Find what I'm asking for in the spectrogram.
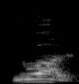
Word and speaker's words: New Orleans: Did I say it right? – New Orleans? – Yeah, you, you said you said it right. You gotta have that little that little draw, that twang with it. Yeah. Little, little laziness. You can't enunciate it properly, but just New Orleans.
